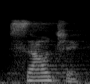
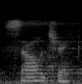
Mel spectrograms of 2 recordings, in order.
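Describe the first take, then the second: No difference in how they are said.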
